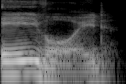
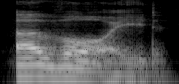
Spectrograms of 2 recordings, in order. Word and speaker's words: avoid: So with the pronunciation, you go avoid. It's not avoid, but avoid. Avoid.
